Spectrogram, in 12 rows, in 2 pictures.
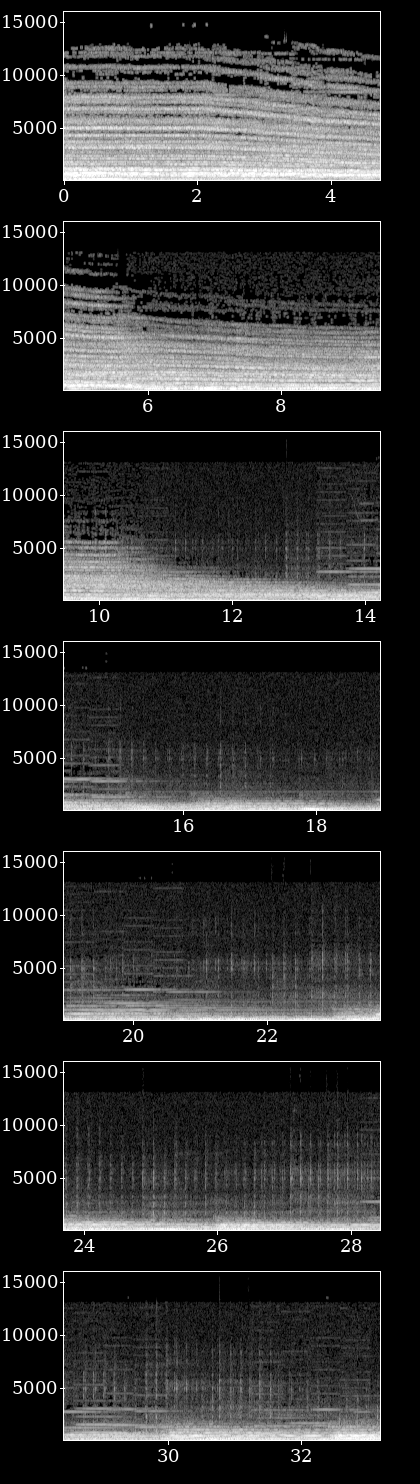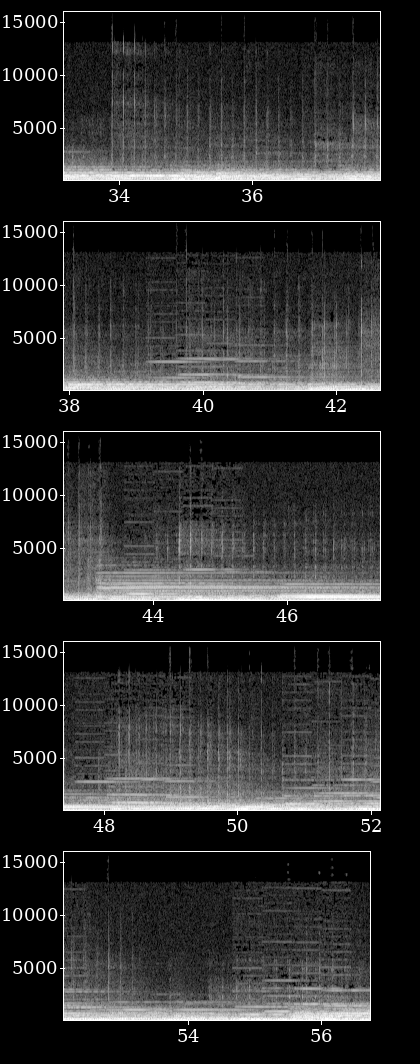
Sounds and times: Theremin: 0.0 - 56.7.

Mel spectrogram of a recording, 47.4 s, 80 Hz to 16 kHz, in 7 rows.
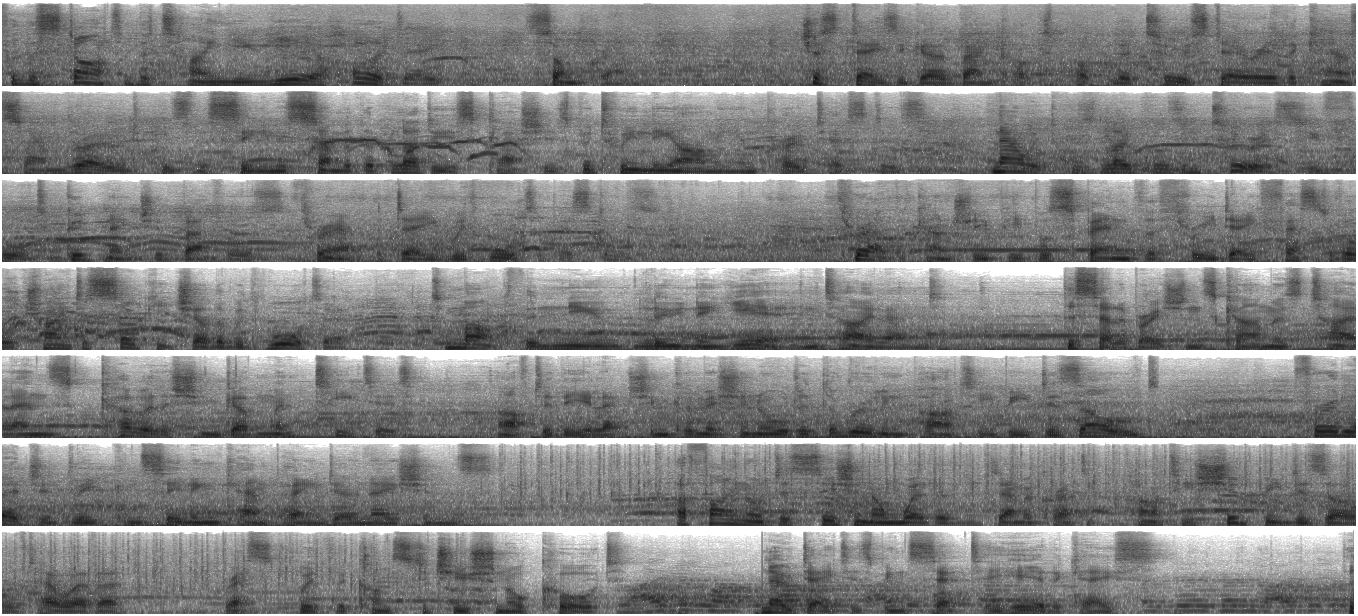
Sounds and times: Speech: 0.0 - 3.2, 4.0 - 16.9, 17.7 - 25.0, 25.6 - 32.9, 33.6 - 47.3.

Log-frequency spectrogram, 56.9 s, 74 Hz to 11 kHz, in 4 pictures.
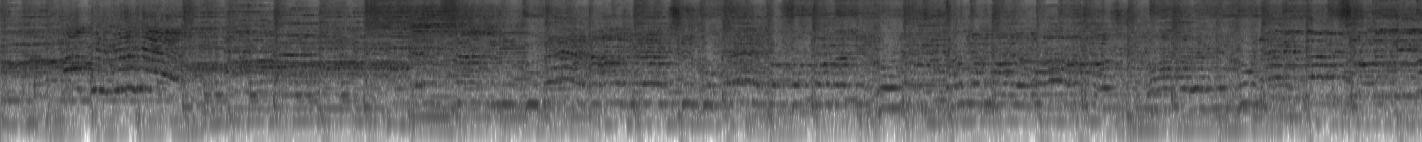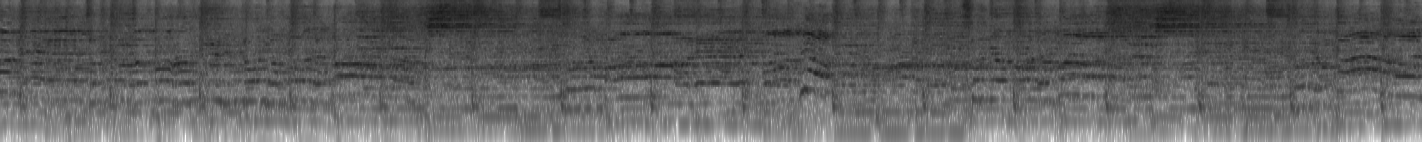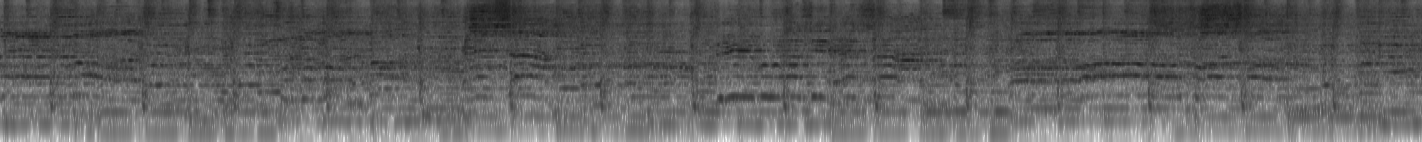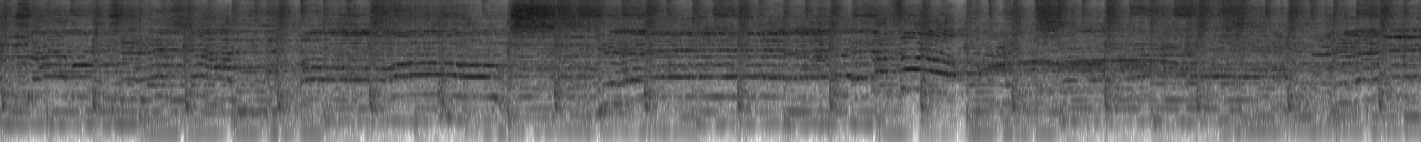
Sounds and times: Music: 0.0 - 56.8.

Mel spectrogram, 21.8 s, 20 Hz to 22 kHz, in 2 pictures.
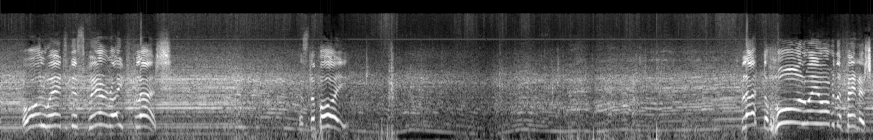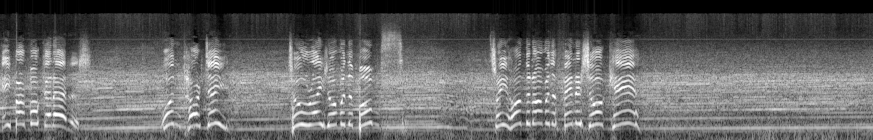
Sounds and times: Car: 0.0 - 21.8.

